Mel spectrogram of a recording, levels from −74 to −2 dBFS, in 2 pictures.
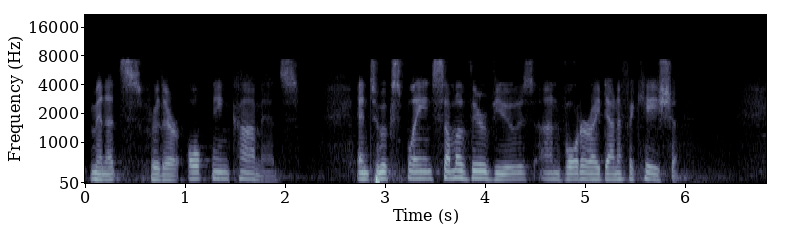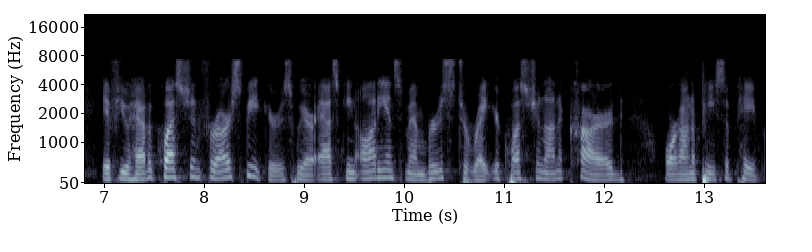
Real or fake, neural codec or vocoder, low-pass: fake; codec, 16 kHz, 1.1 kbps, Voila-Tokenizer; 7.2 kHz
